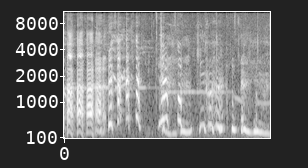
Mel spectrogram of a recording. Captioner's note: both laughing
